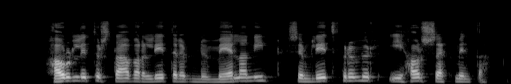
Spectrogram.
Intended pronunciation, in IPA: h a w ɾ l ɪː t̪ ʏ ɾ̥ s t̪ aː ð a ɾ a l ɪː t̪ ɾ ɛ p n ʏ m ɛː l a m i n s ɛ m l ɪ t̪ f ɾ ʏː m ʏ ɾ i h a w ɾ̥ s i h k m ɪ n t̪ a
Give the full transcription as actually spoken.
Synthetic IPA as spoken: h a w ɾ l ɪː t̪ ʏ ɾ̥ s t̪ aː v a ɾ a l ɪː t̪ ɾ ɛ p n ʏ m ɛː l a n i n s ɛ m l ɪː t̪ f ɾ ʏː m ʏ ɾ i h a w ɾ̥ s ɛ h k m ɪ n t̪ a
